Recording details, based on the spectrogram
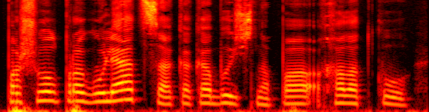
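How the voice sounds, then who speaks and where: Кастинг: женщина читает за робкого тихого мужчину, чуть ниже обычного, чистый голос. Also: female voice, on the low side, moderate pace, clean tone, no room sound, studio quality, natural voice. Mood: timid. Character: man questioned about seeing monkeys, timid.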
